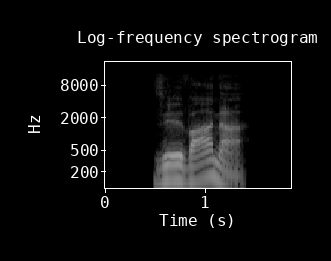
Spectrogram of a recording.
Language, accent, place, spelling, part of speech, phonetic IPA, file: German, Germany, Berlin, Silvaner, proper noun, [zɪlˈvaːnɐ], De-Silvaner.ogg
- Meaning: 1. Silvaner (a variety of white wine grape, grown primarily in Germany and Alsace) 2. Silvaner (a white wine made from this grape)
